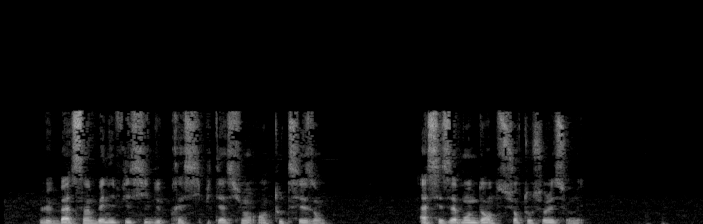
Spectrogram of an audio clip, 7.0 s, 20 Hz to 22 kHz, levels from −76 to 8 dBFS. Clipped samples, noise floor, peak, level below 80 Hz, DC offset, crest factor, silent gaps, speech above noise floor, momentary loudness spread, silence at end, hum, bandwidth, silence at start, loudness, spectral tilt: under 0.1%; -64 dBFS; -4 dBFS; -50 dBFS; under 0.1%; 20 dB; none; 41 dB; 11 LU; 1.2 s; none; 11.5 kHz; 0.4 s; -23 LUFS; -4 dB/octave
